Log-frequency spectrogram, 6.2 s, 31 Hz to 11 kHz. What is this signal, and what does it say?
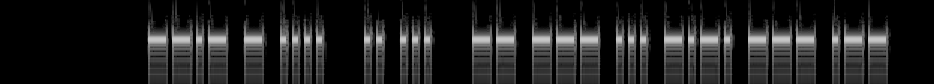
Morse code, heard as a keyed tone, about 30 wpm, 700 Hz. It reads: QTH IS MOSCOW
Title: Common QSO Phrases 30wpm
